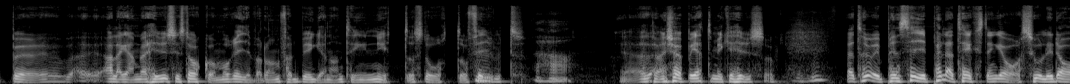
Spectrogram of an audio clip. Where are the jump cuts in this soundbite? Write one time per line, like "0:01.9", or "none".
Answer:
0:06.5
0:08.3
